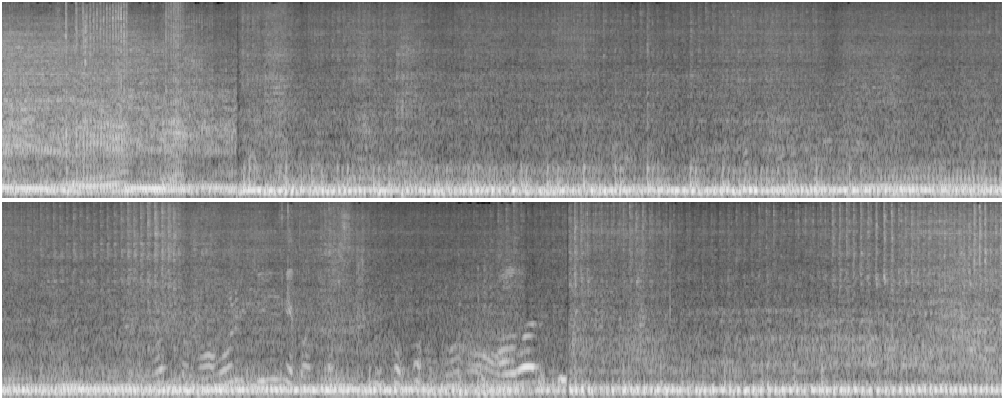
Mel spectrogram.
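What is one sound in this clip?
A motorcycle engine putters and revs close by.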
